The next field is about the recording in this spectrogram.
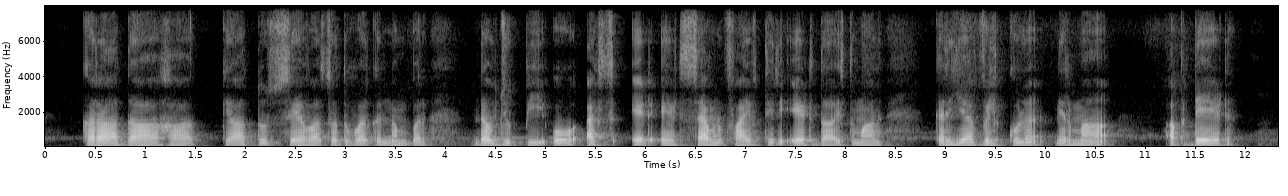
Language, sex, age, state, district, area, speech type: Dogri, male, 18-30, Jammu and Kashmir, Kathua, rural, read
